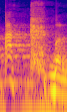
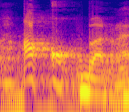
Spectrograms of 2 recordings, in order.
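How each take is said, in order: First: The k is a plain k sound. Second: The k is a deep throat q sound. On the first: The speaker calls it right. "Kaf ya kaf" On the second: The speaker calls it wrong. "jangan kof akbar"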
